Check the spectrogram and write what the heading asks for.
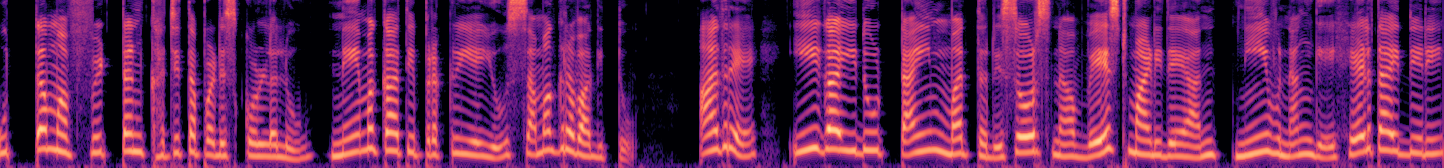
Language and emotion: Kannada, angry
